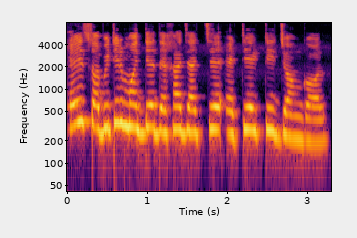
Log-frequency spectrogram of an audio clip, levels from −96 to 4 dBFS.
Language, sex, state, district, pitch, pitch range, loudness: Bengali, female, Assam, Hailakandi, 285 Hz, 250-300 Hz, -12 LUFS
